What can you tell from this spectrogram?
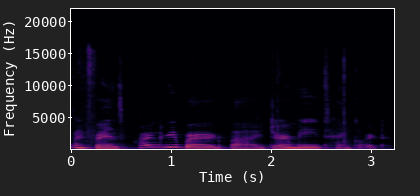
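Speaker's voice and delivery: usual speaking voice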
